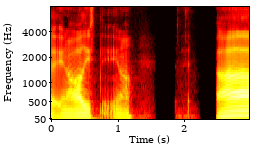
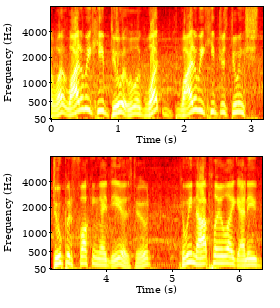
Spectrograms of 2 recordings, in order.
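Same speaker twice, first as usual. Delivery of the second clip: exasperated rant; 6 semitones higher than usual. Real, not acted. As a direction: vent at the dumb baserunning, pitched up. Ranting at his team's mistakes.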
